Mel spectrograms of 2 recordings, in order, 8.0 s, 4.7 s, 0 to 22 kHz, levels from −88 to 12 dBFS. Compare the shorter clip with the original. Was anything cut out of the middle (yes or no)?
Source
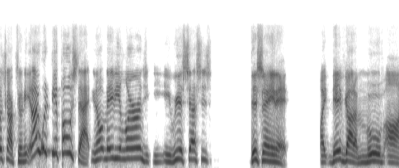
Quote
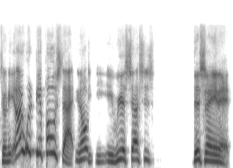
yes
